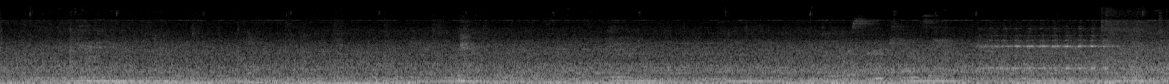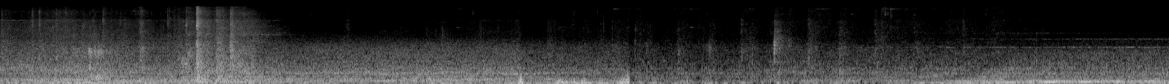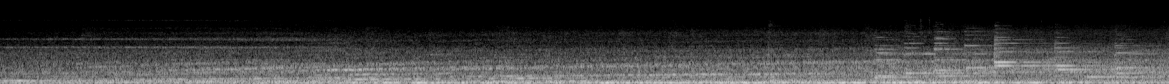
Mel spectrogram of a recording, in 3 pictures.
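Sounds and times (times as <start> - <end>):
train low rumble: 0.0 - 35.0.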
